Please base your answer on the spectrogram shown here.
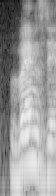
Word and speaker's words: Wednesday: This is called Wednesday. In this word, the letter D is silent.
